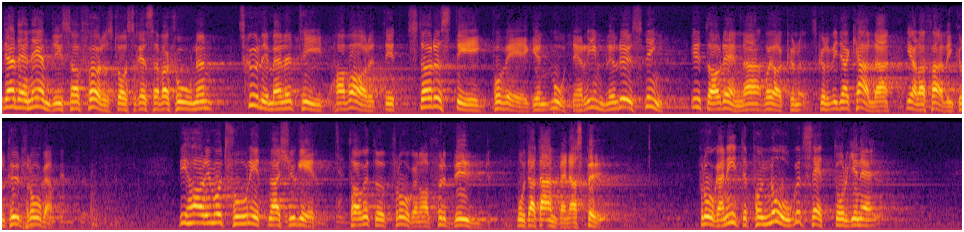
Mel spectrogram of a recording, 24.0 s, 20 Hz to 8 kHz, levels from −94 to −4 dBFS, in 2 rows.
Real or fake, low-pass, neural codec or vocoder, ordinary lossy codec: real; 7.2 kHz; none; none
